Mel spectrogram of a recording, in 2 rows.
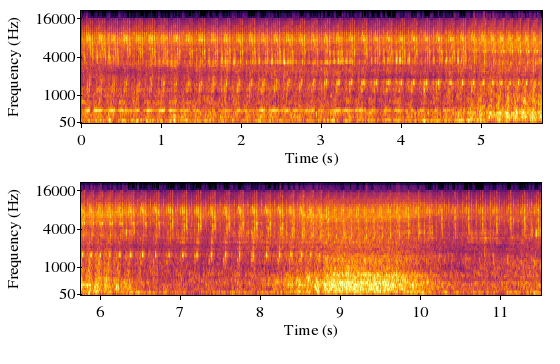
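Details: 1999 Mercedes ML320 W163 petrol, almost 200k miles, steady idle with fast even lifter clicking that began after an oil change (Mobil Super 3000 X1 5W40, new filter); previously only 10–15 s on cold start; audio boosted; suspected noisy hydraulic lifter.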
